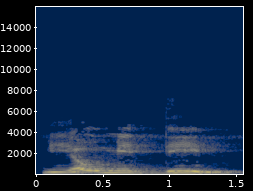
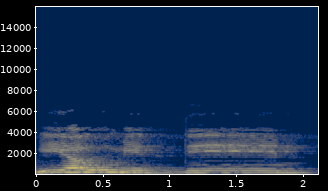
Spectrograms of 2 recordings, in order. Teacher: Nah, lihat alif lam pada ad-din. Di sini karena disambung dengan yaum, maka hamzahnya hilang. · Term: hamzatul wasl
